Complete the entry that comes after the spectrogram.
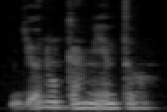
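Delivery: very soft, slow, voiceless-sounding protest; weak, mildly indignant; hoarse mock indignation. A narrator's reading. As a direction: feign offence with hardly any voice. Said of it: "Su amiga estaba afónica, pero se las arregló para fingir indignación".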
